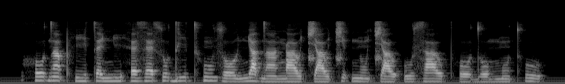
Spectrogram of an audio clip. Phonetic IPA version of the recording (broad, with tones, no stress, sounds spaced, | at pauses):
h o˦ d ã˦˨ pʰ i˨ t ɛ˦˨ ɲ i˦ h ɛ˦˨ z ɛ˦˨ s u˦˨ d i˦ tʰ ũ˦ z o˨ ʊ̯ ɲ ä˦˨ d ã˨ ŋ a˨ ʊ̯ t͡ɕ a˨ ʊ̯ t͡ɕ ɪ˦ ʔ n ũ˨ t͡ɕ a˨ ʊ̯ ʔ u˨ z a˦ ʊ̯ pʰ o˨ d o˨ m ũ˨ tʰ u˦˨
